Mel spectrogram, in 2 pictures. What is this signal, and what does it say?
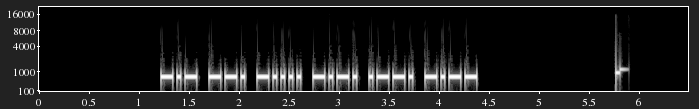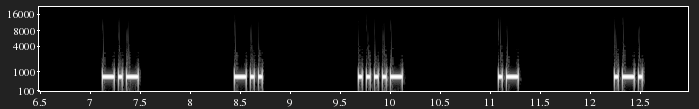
Morse code, heard as a keyed tone, about 30 wpm, spaced as for 14 wpm, 700 Hz. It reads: KG6CPY KD4AR
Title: USA Call Signs - 6 Characters - 8x Character Spacing - 30wpm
